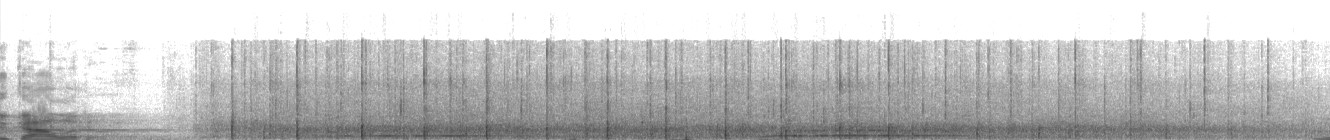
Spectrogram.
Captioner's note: audience applauding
